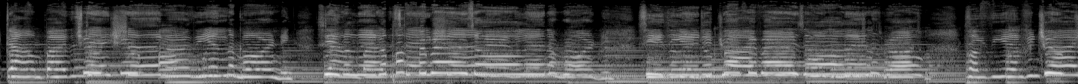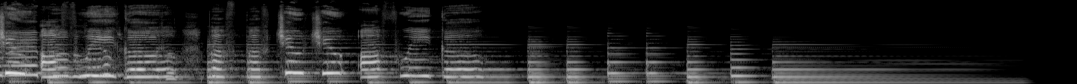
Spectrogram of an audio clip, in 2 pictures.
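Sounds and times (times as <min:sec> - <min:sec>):
person singing: 0:00.0 - 0:15.8.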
